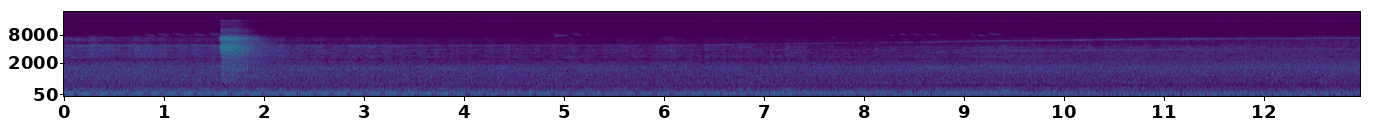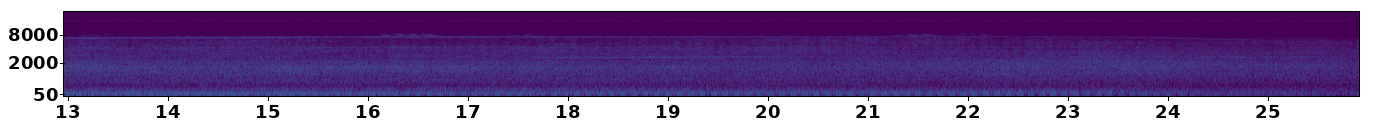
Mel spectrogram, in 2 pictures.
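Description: Diesel locomotive rumble slowly fading as the train pulls away, with a single sharp clank about two seconds in and a thin high whine that creeps up in pitch.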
